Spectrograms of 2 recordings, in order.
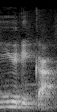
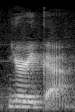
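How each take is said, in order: First: The name is said with a Japanese pronunciation. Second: The name is said with an English pronunciation.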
